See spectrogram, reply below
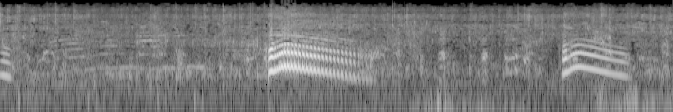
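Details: Turkey giving two loud, harmonic, pulsed calls that fall in pitch, the first near three seconds and a shorter one near six seconds, over a quiet background with faint bird calls.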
